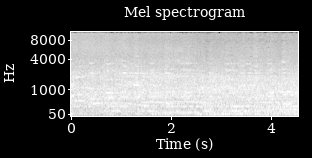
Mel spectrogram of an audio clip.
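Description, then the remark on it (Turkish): A constant roar of road traffic at a bus stop where people wait for the Eminönü bus, a dense, steady wash of engine and tire noise with no single vehicle standing out, fairly loud throughout. “Otobüs durağındaki trafik ortası.”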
